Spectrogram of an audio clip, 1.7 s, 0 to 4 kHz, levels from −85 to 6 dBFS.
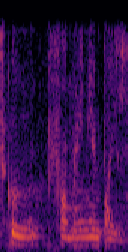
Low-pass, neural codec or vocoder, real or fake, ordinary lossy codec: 3.6 kHz; codec, 24 kHz, 3 kbps, HILCodec; fake; none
